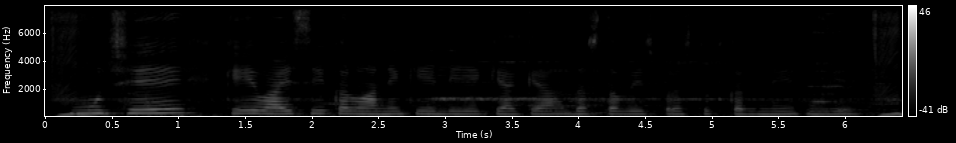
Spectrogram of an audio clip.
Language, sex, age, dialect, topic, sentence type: Hindi, female, 36-40, Garhwali, banking, question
